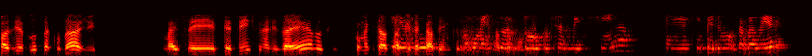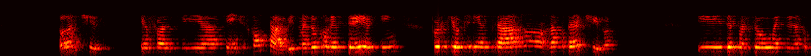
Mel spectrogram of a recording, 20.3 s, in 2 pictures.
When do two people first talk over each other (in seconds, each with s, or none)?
4.9 s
